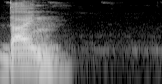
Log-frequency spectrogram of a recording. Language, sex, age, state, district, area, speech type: Bodo, male, 45-60, Assam, Kokrajhar, rural, read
